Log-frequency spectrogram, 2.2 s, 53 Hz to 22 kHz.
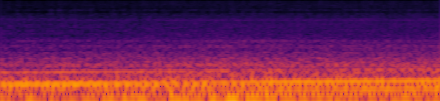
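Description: A 1975 Chevrolet Corvette C3, its power reduced by the oil crisis, idles with a steady, deep V8 rumble, close and loud, with no change in revs.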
